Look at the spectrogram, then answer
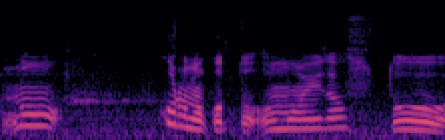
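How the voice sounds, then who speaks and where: The woman's voice is a normal speaking voice at a fairly high pitch. Her intonation is lively. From Japan, Shiga Prefecture. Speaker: podcast co-host. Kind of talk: casual chat. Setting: outdoors.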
